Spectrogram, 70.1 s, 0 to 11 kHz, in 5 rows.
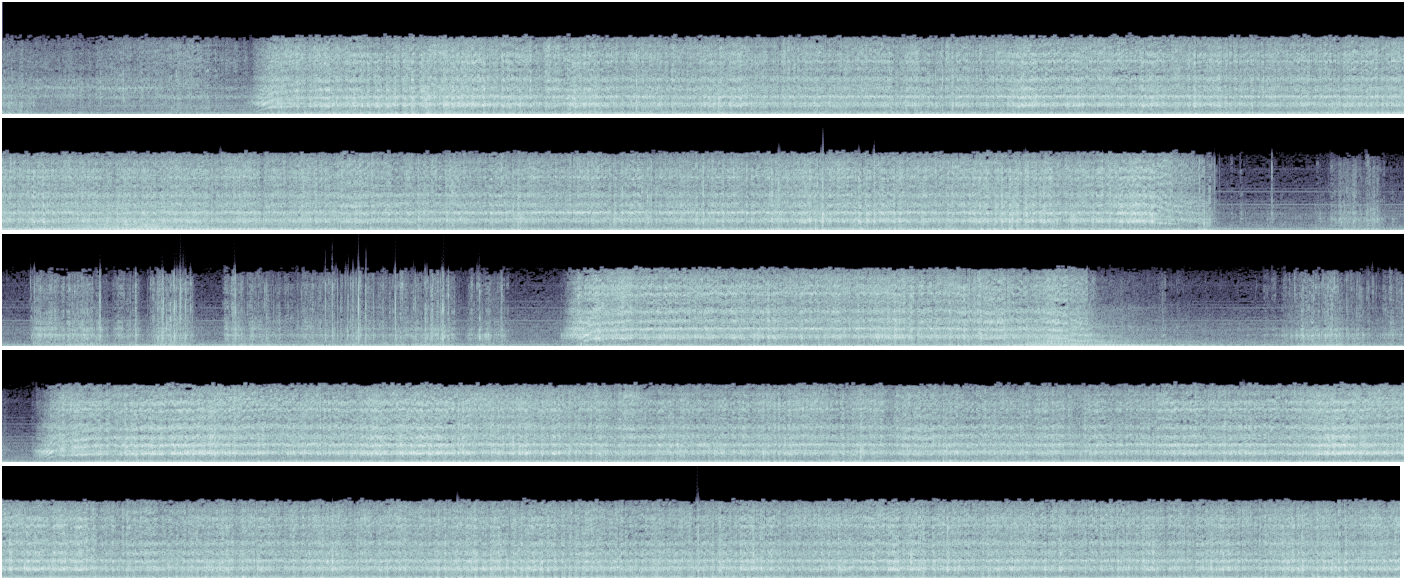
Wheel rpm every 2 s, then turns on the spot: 10, 120, 230, 230, 230, 230, 230, 230, 230, 230, 230, 230, 210, 20, 20, 20, 30, 190, 230, 120, 10, 120, 220, 230, 230, 230, 230, 230, 230, 230, 230, 230, 230, 230, 230.
26-32 38-42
